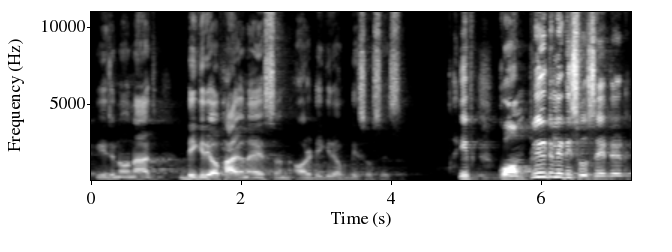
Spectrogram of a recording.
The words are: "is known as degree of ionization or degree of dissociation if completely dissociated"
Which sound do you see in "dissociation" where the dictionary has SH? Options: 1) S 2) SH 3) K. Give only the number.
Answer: 1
